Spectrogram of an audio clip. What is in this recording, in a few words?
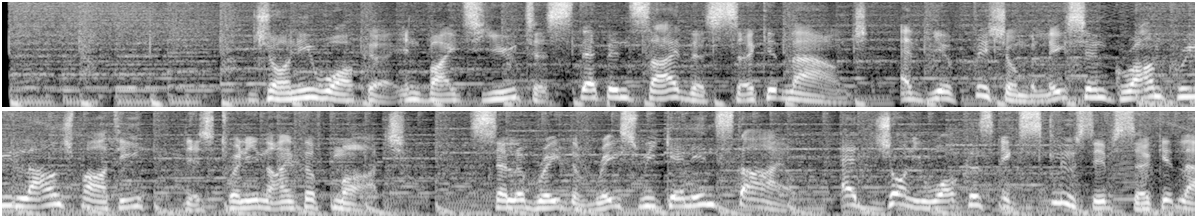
Eng; JOHNNIEWALKER Step Inside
